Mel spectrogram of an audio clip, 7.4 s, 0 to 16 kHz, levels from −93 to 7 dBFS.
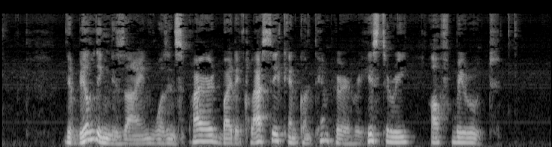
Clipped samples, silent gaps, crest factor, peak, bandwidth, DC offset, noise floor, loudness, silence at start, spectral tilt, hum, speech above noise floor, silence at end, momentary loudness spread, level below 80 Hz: under 0.1%; none; 24 dB; -2 dBFS; 11.5 kHz; under 0.1%; -60 dBFS; -23 LUFS; 0.85 s; -4.5 dB/octave; none; 37 dB; 0.7 s; 11 LU; -52 dBFS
